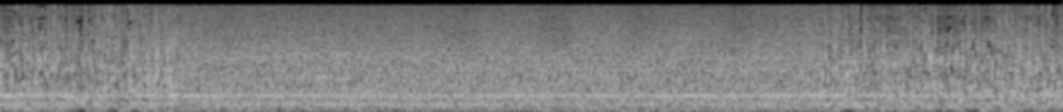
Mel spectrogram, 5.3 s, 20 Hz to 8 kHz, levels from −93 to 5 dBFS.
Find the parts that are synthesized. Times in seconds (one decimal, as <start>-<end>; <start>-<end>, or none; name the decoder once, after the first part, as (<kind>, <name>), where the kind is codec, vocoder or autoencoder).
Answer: 0.0-0.9 (vocoder, BigVGAN v2); 4.1-5.3

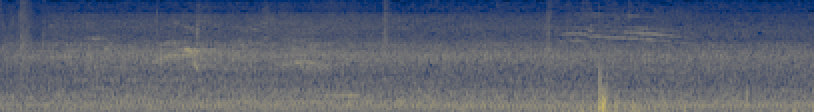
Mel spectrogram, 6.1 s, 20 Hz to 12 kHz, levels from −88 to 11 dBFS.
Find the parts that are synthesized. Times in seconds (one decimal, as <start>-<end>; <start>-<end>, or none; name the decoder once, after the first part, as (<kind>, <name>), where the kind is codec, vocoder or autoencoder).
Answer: 2.0-2.9 (autoencoder, DAC-VAE)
